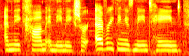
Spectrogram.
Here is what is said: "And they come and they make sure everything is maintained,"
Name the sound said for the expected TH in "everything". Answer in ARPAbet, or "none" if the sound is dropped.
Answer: TH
